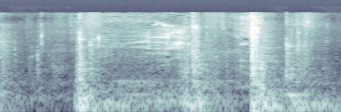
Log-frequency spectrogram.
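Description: A heavy metal lever clanks as it is pulled down.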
